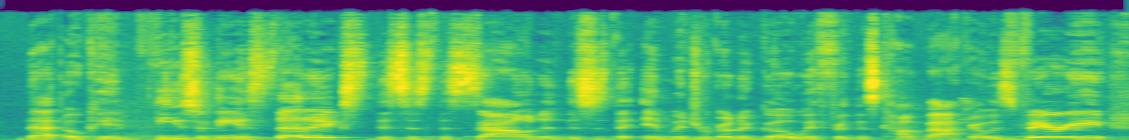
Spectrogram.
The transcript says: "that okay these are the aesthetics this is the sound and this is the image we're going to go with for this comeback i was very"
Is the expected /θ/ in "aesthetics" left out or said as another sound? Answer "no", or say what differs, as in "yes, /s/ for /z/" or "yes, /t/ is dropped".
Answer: no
